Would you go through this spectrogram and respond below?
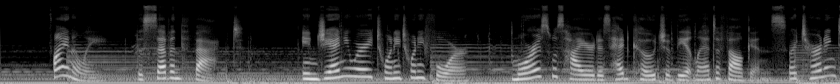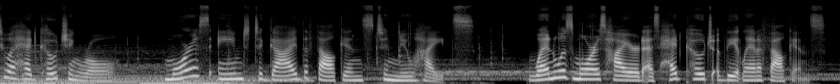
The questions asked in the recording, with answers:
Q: When was Morris hired as head coach of the Atlanta Falcons?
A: Correct answer, January 2024.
